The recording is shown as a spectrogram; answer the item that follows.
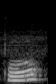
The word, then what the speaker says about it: porc: Donc le porc, ici on prononce porc, on ne prononce pas le C.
